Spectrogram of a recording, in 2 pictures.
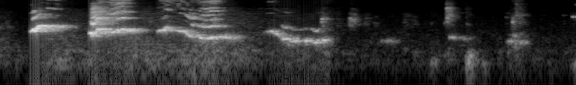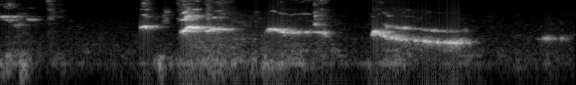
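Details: Cavalier King Charles Spaniel puppies, Daisy's litter of six merged with Robin's two pups, playing together indoors; high, tonal whines and yelps that slide downward in pitch, coming in bursts with short quiet gaps between them.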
